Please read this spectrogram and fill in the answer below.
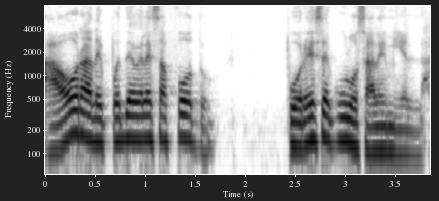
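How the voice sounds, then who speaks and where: Against a quiet background, a man with a Puerto Rican accent talks at a moderate pace in a fairly high pitch. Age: 30s. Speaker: podcast host. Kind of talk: casual chat.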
